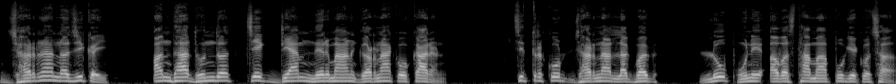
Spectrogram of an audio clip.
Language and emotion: Nepali, neutral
